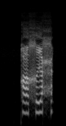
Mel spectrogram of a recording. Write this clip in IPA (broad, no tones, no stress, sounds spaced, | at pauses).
q a χ ɪ ħ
